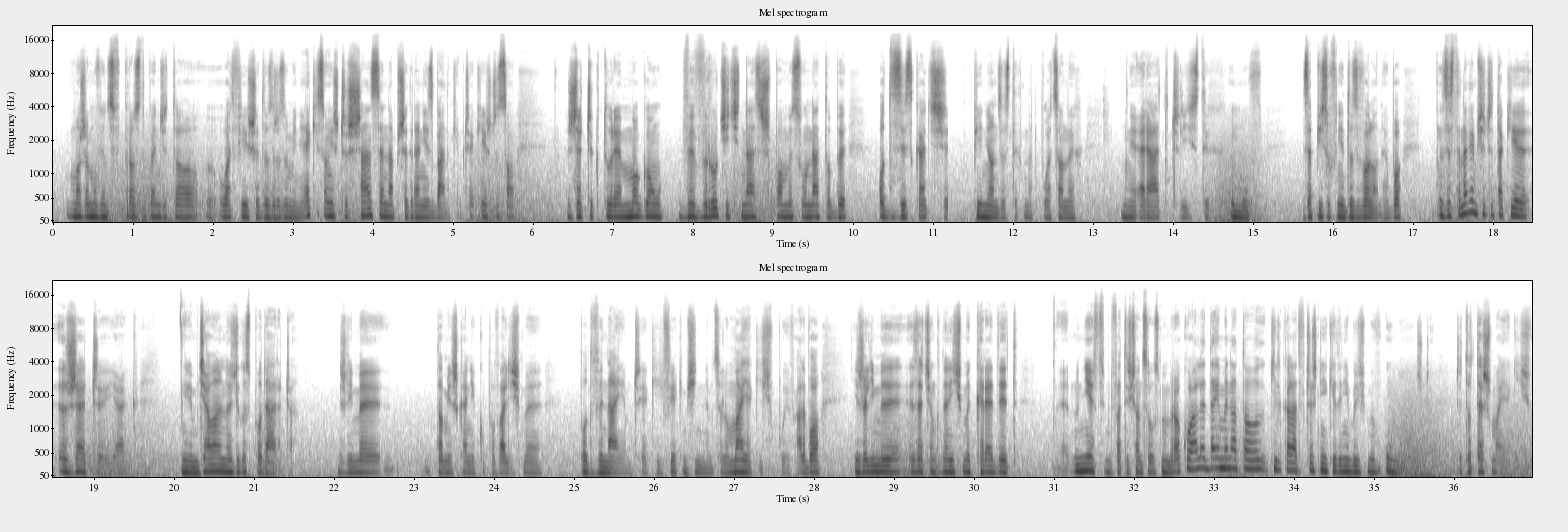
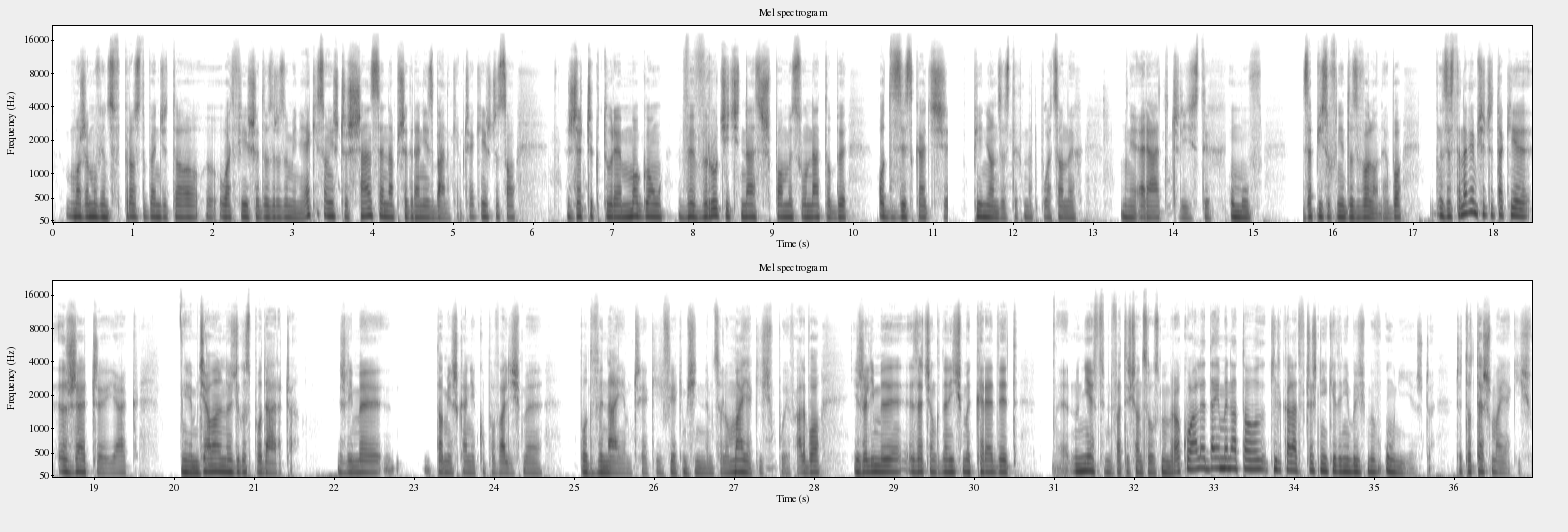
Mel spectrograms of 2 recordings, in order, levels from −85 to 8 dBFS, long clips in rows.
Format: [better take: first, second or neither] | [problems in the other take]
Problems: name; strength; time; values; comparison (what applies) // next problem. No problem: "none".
second | wind noise on the microphone; occasional gusts; 20 dB below the speech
